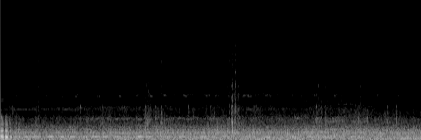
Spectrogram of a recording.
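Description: Steady rush of wind and road noise from riding an electric bicycle along a city street, with a faint steady whine that fades about halfway through and a few light clicks.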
